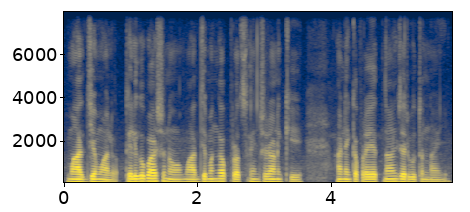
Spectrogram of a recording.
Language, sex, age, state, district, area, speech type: Telugu, male, 30-45, Andhra Pradesh, Eluru, rural, spontaneous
